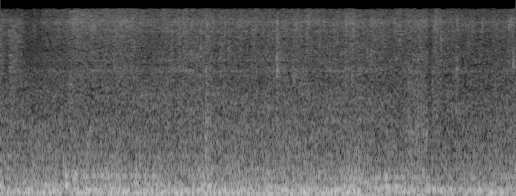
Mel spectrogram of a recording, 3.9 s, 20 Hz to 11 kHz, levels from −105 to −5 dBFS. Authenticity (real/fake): real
